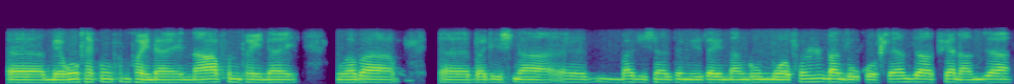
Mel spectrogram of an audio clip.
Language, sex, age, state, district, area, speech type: Bodo, male, 60+, Assam, Udalguri, urban, conversation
